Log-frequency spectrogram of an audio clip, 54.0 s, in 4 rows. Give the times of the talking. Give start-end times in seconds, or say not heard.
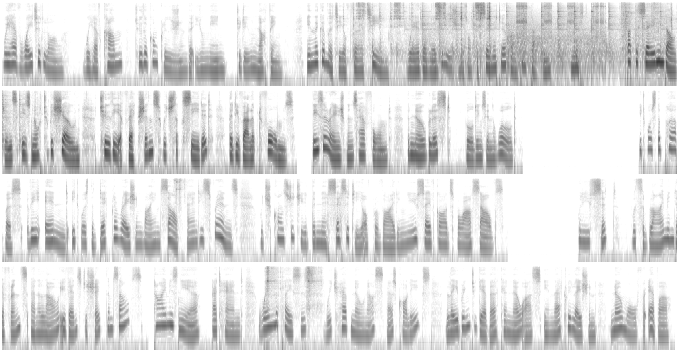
0.0-11.7, 12.5-23.8, 26.2-37.0, 38.5-53.9.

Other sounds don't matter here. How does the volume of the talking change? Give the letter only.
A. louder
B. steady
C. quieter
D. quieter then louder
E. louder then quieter
E.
